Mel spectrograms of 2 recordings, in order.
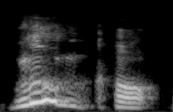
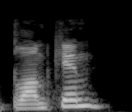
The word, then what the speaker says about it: Blomkamp: I said his name wrong. It's Blomkamp, Blomkamp. – It's not Blumpkin. – No, it's Blomkamp.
